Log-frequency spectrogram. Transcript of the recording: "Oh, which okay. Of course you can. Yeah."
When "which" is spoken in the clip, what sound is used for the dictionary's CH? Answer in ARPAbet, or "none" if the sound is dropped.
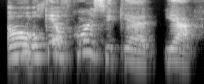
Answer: none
